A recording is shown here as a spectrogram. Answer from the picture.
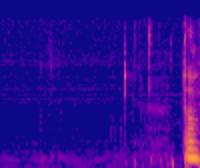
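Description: Mostly near silence, then a few faint clicks from computer use, a keyboard shortcut and mouse at the IDE, a little past a second in. A woman's narrating voice begins near the end and is the loudest sound.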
